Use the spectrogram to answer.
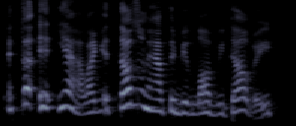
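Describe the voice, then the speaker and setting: A woman hosts a reaction video with casual, sweary, giggly commentary, often breaking into laughter. Her voice is on the high side with big pitch swings, and she talks fast.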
